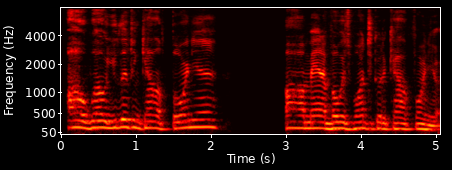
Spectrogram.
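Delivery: mock impressed. Stranger gushing on hearing someone lived in California, mock impressed. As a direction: gush like an impressed new acquaintance.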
